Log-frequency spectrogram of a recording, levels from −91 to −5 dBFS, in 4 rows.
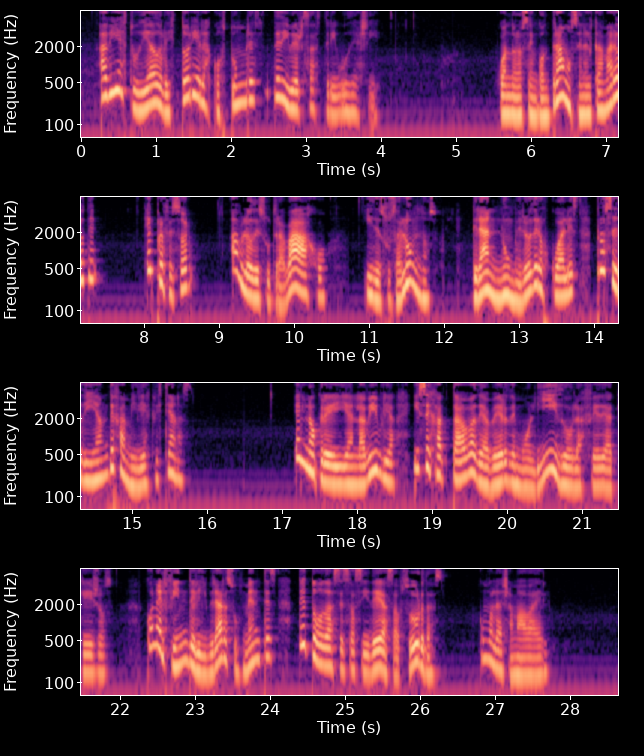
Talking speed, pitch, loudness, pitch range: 145 wpm, 175 Hz, -20 LUFS, 150-245 Hz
